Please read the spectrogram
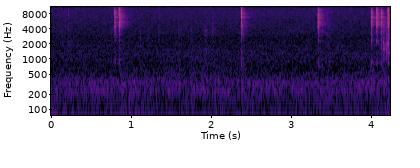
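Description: Near silence: room tone with three faint, short clicks spread about a second apart, from computer input.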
